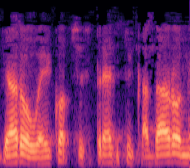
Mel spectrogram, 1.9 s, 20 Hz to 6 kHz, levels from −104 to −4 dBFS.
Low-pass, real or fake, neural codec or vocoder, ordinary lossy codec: 5.4 kHz; fake; codec, 16 kHz, 4 kbps, FunCodec, trained on Chinese and English, 50 frames a second; MP3, 24 kbps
